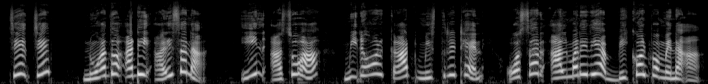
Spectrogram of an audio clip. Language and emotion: Santali, angry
